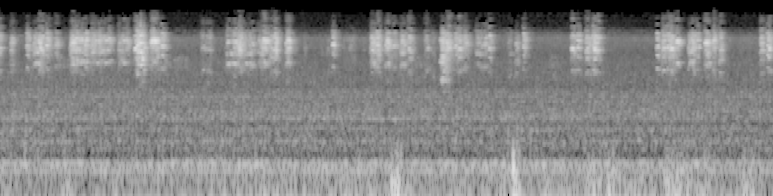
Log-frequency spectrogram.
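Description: A sun conure gives harsh, grating squawks in bursts every few seconds over a low indoor hum.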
